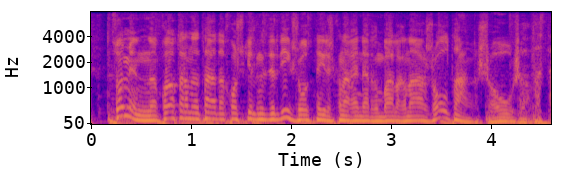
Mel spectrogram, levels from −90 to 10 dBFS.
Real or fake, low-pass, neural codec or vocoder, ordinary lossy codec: real; none; none; none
